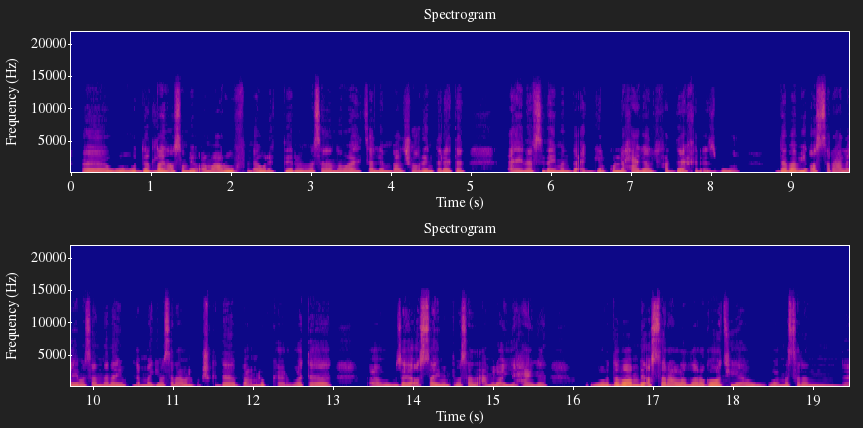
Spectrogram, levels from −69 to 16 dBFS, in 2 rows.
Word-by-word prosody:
آآ 95 0 +3
و 100 +1 +1
والdeadline 120 +5 +3
أصلًا 130 0 +1
بيبقى 110 -3 0
معروف 110 +2 +1
من 90 - -6
أول 115 +3 +1
الترم 115 -1 -1
مثلًا 115 +1 0
إن 100 - 0
هو 110 +2 0
هيتسلم 105 -1 -1
بعد 100 -1 -2
شهرين 105 +3 -1
3، 115 +4 0 0.6
ألاقي 105 +3 +1
نفسي 120 0 0
دايمًا 120 +1 +2
بأجّل 115 0 -3
كل 120 +2 0
حاجة 120 0 0
لحد 115 +1 -5
آخر 115 -1 -2
أسبوع، 95 0 -6 0.5
ده 120 - +2
بقى 135 +1 +5
بيأثر 125 0 0
عليّا 110 +2 0
مثلًا 120 -1 -1
إن 110 - -1
أنا 115 -2 +1
لمّا 100 +2 -3
آجي 110 +1 -2
مثلًا 110 0 -1
أعمل 115 -1 0
الproject 95 -1 -7
ده 110 +2 0
باعمله 100 0 -4
بكروَتة 105 +1 -3 0.5
أو 95 +2 -4
زي 100 0 +1
assignment 110 -2 +1
مثلًا 105 0 -1
أعمله 100 +1 -2
أي 105 0 -1
حاجة، 105 +1 -2 0.5
وطبعًا 150 - +5
بيأثر 155 0 +4
على 125 -2 +3
درجاتي 120 -1 +2
أو 95 0 -3
مثلًا 100 -2 -3
110 Hz, 165 wpm, -24 LUFS, 100-120 Hz, 0.6 s, بقى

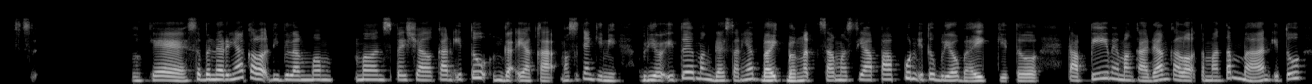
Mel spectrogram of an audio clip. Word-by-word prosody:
Se - - -17 1.0
oke 175 -1 +1
sebenarnya 230 - +2
kalau 255 -7 +4
dibilang 210 -1 0
mem 215 0 0 0.3
menspesialkan 210 -1 -1
itu 235 +7 -1
enggak 195 -1 0
ya 180 -2 +2
Kak 160 -2 0
maksudnya 205 +7 -4
gini 185 -5 -1 0.3
beliau 195 0 +3
itu 200 +1 -5
emang 260 -4 0
dasarnya 185 +5 -1
baik 185 -1 +6
banget 180 +3 +3
sama 195 +1 -1
siapa 225 +2 -1
pun 290 - +1
itu 240 +2 -1
beliau 190 -1 +2
baik 170 +2 +2
gitu 160 0 -1 0.3
tapi 190 +9 0
memang 205 -7 0
kadang 180 +6 +2
kalau 195 -5 +3
teman-teman 190 - 0
itu, 245 +9 -1
200 Hz, 145 wpm, -23 LUFS, 185-225 Hz, 1.0 s, baik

